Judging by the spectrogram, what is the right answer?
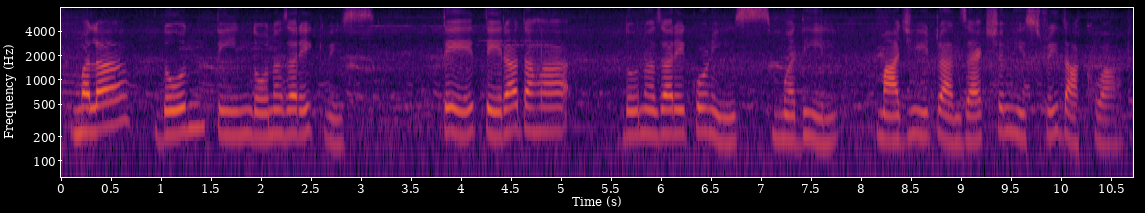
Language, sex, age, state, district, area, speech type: Marathi, female, 30-45, Maharashtra, Mumbai Suburban, urban, read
